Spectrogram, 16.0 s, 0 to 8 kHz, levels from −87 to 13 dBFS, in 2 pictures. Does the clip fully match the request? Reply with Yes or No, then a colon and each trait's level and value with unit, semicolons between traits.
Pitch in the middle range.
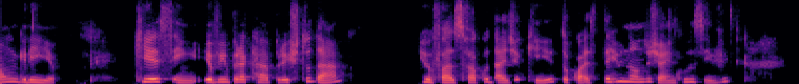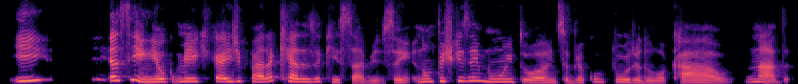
No: high, 245 Hz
